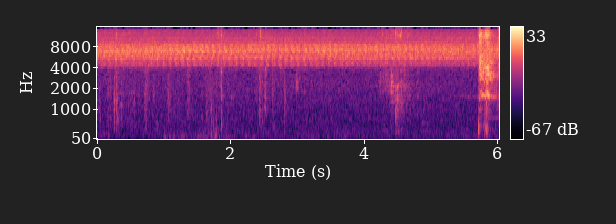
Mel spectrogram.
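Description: Crickets chirping in a steady, high-pitched drone. Scattered small knocks, and near the end a loud, sudden clatter with a brief ring as the charcoal grill pot is handled.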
